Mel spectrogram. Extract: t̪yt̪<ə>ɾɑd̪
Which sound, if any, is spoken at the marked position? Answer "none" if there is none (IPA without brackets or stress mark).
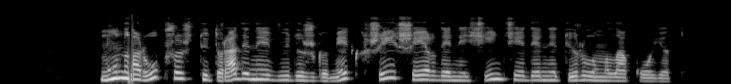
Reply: ə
